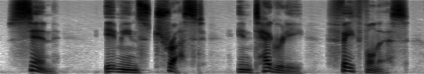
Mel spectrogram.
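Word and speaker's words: 信: This character sin pronounced sin.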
